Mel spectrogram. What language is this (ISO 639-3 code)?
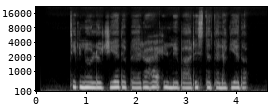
som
